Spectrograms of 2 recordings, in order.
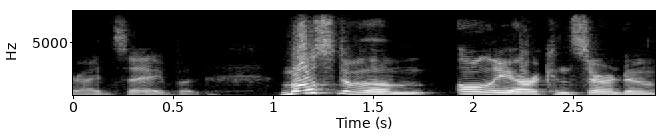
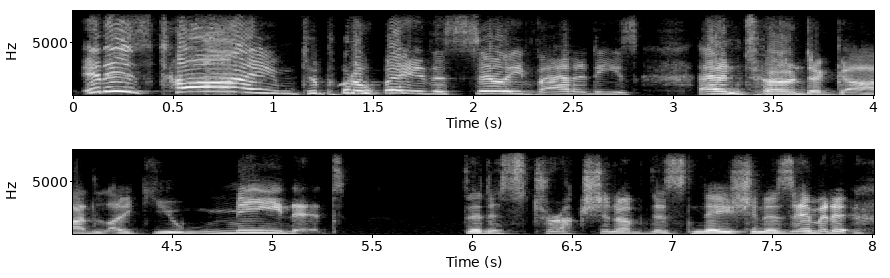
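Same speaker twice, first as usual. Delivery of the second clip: mock fire-and-brimstone reading; 3 semitones higher than usual. Mock reading of church text.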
